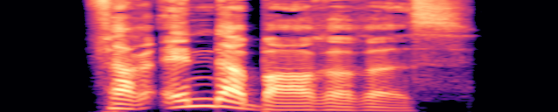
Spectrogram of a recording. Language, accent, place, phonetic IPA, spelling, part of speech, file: German, Germany, Berlin, [fɛɐ̯ˈʔɛndɐbaːʁəʁəs], veränderbareres, adjective, De-veränderbareres.ogg
- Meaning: strong/mixed nominative/accusative neuter singular comparative degree of veränderbar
